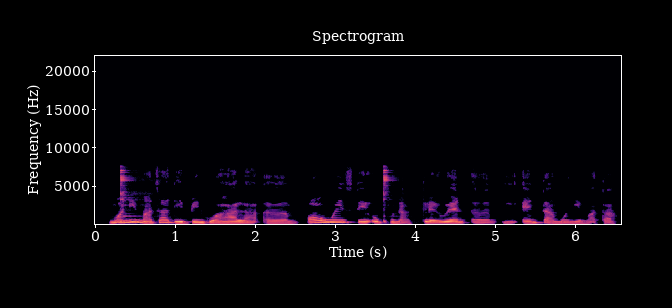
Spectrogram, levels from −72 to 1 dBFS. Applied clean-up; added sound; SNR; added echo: neural mask model DeepFilterNet 3.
